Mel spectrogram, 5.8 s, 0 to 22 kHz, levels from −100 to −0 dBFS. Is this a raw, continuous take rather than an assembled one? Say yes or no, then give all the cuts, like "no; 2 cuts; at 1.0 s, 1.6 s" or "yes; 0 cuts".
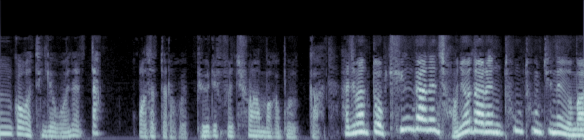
no; 1 cut; at 3.3 s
